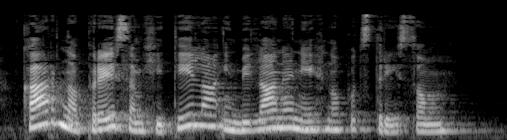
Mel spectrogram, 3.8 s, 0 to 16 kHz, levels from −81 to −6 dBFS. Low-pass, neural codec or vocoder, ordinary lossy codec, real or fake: 14.4 kHz; none; MP3, 48 kbps; real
